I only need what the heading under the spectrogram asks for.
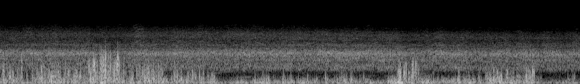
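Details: Snow geese at Middle Creek, Pennsylvania, on the morning of February 24, 2024, a large flock giving dense overlapping honking calls, a continuous noisy chorus with a few louder honks standing out.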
